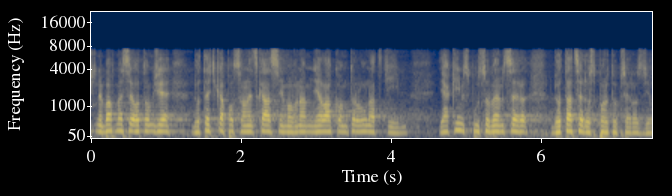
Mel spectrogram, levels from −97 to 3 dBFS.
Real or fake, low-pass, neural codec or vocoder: real; 7.2 kHz; none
